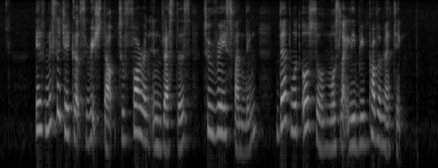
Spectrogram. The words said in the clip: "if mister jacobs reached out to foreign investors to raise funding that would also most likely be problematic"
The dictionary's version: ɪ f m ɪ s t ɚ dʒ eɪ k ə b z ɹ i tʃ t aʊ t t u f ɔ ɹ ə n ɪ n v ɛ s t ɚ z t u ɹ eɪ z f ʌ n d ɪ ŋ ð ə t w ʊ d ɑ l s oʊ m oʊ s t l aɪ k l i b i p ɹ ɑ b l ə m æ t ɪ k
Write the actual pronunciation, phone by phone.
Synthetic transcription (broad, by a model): ɪ f m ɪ s t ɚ dʒ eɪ k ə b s ɹ i tʃ t aʊ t t u f ɔ ɹ ə n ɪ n v ɛ s t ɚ s t u ɹ eɪ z f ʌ n d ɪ ŋ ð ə t w ʊ d ɑ l s oʊ m oʊ s t l aɪ k l i b i p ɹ ɑ b l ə m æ t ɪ k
